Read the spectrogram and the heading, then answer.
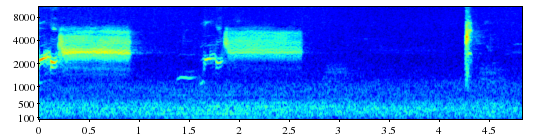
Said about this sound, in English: It's March in Maine, and the red-winged blackbirds have returned.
